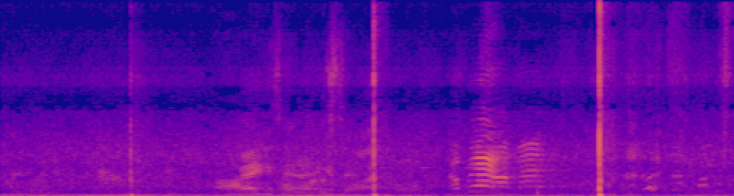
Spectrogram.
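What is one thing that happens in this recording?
A volleyball thumps off a player's hands.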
